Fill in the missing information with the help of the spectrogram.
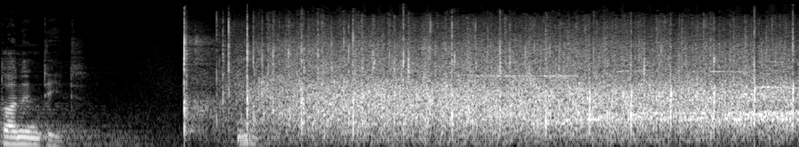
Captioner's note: applause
